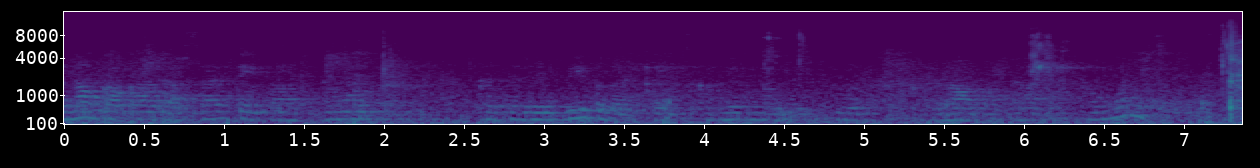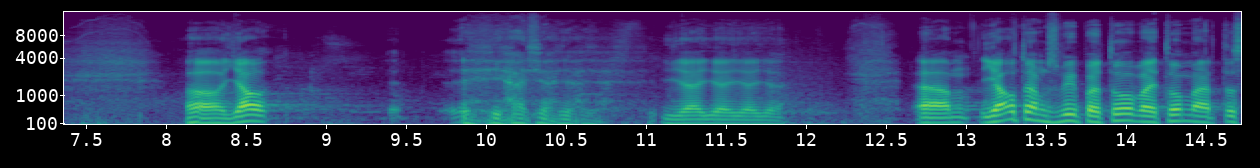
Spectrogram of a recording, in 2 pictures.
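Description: A man speaks calmly to an audience.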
